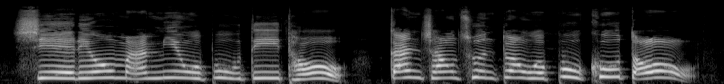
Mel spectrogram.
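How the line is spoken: Loud declaration. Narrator (Chinese): 马浪头目就高声的说

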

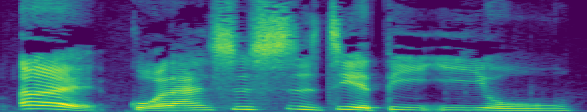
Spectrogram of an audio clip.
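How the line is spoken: Chuckling. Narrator (Chinese): 暖炉啊，呵呵的笑着，他说

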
